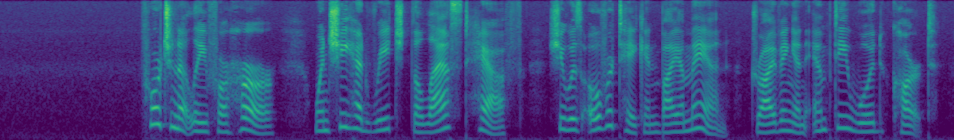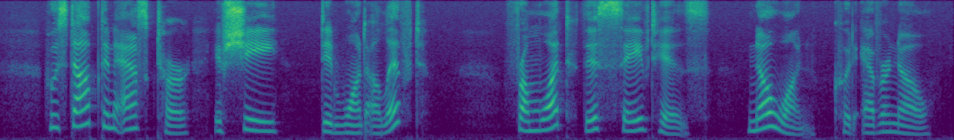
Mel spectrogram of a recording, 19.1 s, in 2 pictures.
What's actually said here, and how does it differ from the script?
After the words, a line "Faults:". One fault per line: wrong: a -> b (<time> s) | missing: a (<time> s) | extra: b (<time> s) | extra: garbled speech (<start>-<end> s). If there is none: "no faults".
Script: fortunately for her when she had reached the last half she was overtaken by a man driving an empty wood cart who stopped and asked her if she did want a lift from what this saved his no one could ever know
fortunately for her when she had reached the last half she was overtaken by a man driving an empty wood cart who stopped and asked her if she did want a lift from what this saved his no one could ever know
Faults:
no faults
